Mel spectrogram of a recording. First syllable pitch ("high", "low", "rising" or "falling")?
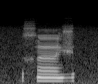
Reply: high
